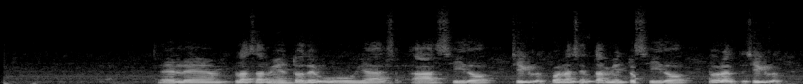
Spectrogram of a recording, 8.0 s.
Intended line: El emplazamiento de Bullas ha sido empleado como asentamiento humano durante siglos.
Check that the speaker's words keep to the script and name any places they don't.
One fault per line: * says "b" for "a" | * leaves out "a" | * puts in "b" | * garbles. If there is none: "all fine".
* says "siglos" for "empleado"
* says "sido" for "humano"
